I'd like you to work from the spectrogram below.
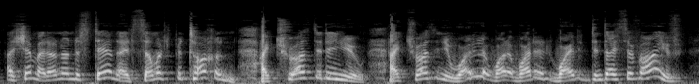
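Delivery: high-pitched pleading complaint, acted; bewildered protest. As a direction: plead your case as the wronged believer in a story. Drowned man protests to God.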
